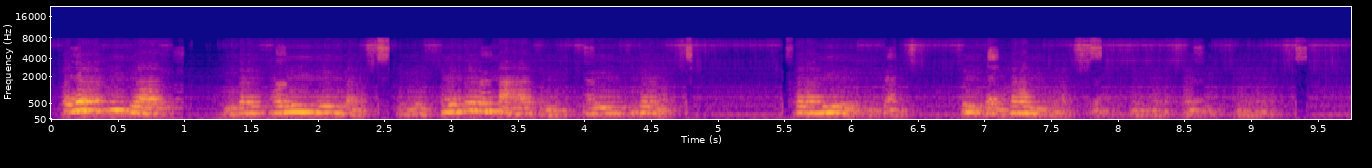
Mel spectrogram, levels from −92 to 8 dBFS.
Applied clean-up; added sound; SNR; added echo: neural separator model SepFormer DNS4.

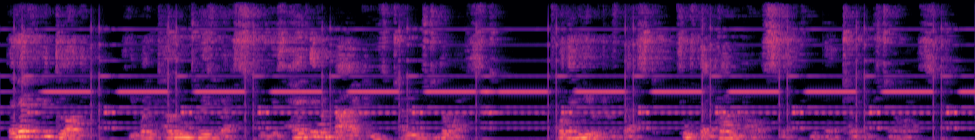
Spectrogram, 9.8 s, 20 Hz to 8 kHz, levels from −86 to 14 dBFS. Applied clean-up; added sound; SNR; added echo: classical method WPE with log-MMSE.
